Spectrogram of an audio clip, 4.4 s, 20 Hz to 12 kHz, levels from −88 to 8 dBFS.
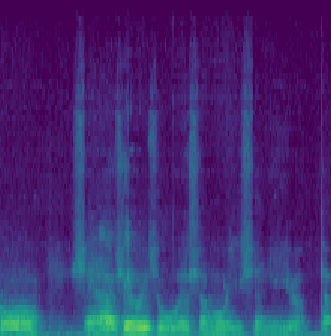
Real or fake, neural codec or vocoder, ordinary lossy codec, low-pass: fake; codec, 24 kHz, 0.9 kbps, WavTokenizer, medium music audio release; none; none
